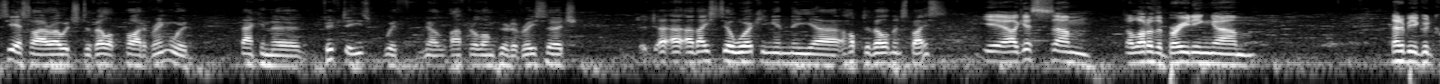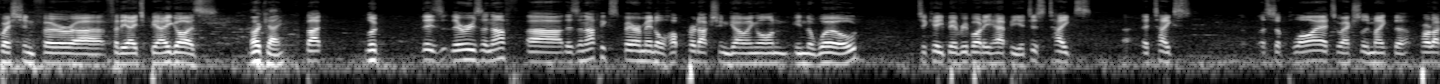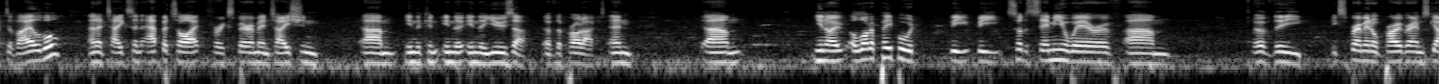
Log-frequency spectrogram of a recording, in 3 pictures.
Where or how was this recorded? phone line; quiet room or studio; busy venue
busy venue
